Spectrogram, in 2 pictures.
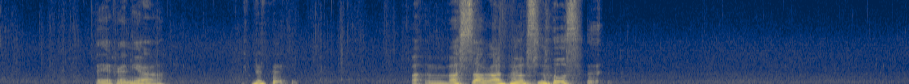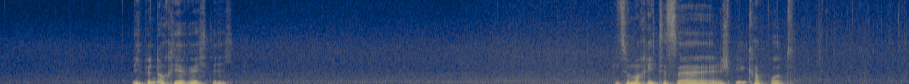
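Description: A young man talks calmly and casually into a close microphone, in short bursts.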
